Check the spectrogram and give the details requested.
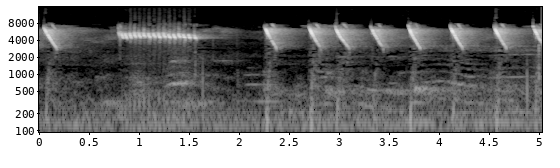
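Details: Lure recording of a sunbird singing energetically: a sharp high note, then a dry buzzy trill lasting nearly a second, a brief pause, then evenly spaced piercing downslurred chips, roughly two per second.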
